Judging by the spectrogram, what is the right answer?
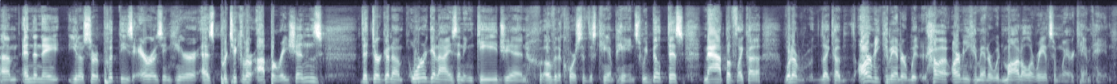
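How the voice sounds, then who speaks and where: A man talks at a medium pitch. His pace is fairly quick, and his pitch varies in an ordinary way. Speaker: conference speaker. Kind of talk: conference talk. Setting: stage with audience. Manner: fast; halting, many fillers.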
